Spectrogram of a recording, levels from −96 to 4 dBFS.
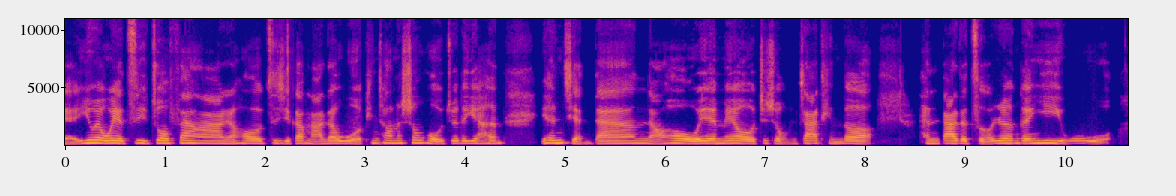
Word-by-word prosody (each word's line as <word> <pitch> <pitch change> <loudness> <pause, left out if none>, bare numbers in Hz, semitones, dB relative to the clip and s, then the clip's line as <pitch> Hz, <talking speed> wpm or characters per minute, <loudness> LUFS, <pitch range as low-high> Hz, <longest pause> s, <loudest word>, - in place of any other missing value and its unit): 因 220 +3 +4
为 230 -1 +7
我 210 0 +6
也 200 -3 +5
自 205 +3 -4
己 205 - 0
做 205 +1 +3
饭 215 +1 0
啊， 185 -1 -1
然 180 0 -2
后 190 -2 -1
自 185 +3 -8
己 180 -2 -3
干 195 +1 -2
嘛 165 0 -3
的， 185 +1 0
我 185 0 0
平 200 - -7
常 210 0 -3
的 210 - 0
生 225 0 -1
活 195 - +1
我 170 - 0
觉 195 +2 -3
得 190 - -3
也 195 - 0
很 190 +1 -3 0.4
也 220 - -1
很 220 +1 +4
简 195 -4 -2
单， 185 +3 -1
然 175 0 -4
后 200 -2 +2
我 180 - +6
也 195 0 +4
没 190 0 -2
有 190 -3 +1
这 190 +3 -8
种 185 -2 -6
家 200 0 0
庭 95 - -9
的， 175 -2 0 0.4
很 180 -4 -5
大 200 +1 +3
的 190 -1 +2
责 175 -1 -3
任 205 0 +2
跟 200 0 +1
义 210 -2 +2
务。 205 - -5
195 Hz, 280 characters per minute, -24 LUFS, 185-205 Hz, 0.4 s, 为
